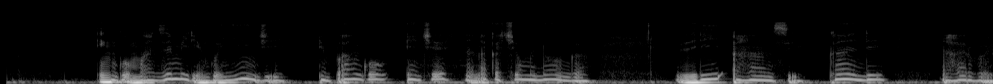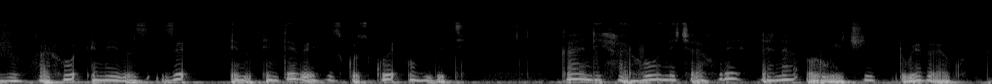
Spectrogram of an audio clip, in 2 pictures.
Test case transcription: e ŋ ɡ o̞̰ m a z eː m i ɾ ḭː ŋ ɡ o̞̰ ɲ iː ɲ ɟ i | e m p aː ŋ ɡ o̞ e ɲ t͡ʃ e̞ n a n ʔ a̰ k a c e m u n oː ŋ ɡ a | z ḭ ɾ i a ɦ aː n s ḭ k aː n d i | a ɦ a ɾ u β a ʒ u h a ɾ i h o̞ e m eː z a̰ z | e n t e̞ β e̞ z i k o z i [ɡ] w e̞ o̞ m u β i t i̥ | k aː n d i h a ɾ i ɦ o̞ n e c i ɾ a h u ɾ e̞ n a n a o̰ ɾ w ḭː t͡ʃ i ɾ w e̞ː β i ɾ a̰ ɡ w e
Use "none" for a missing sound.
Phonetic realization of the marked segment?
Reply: ɡ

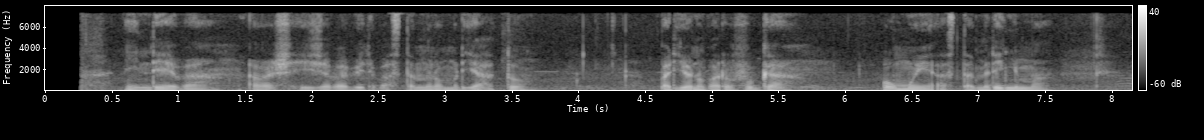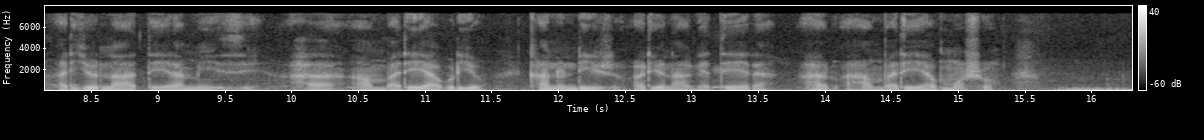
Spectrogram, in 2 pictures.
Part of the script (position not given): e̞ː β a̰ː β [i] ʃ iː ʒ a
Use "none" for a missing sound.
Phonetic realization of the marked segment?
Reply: a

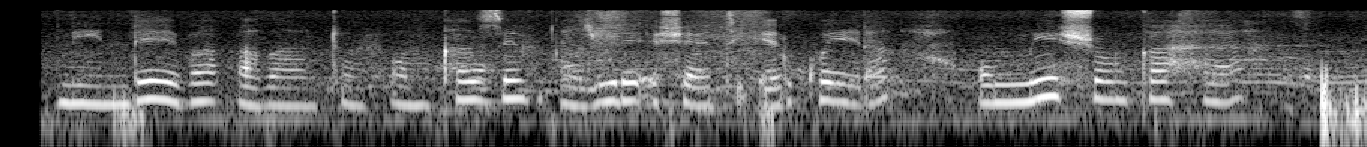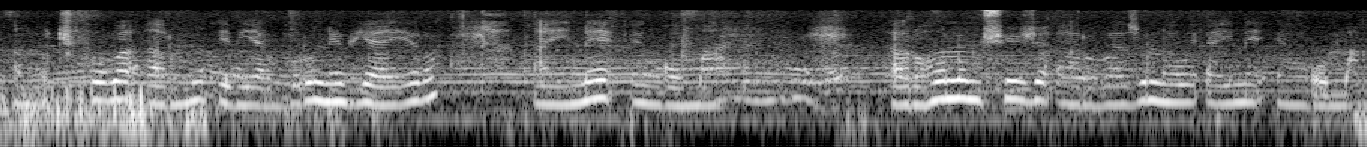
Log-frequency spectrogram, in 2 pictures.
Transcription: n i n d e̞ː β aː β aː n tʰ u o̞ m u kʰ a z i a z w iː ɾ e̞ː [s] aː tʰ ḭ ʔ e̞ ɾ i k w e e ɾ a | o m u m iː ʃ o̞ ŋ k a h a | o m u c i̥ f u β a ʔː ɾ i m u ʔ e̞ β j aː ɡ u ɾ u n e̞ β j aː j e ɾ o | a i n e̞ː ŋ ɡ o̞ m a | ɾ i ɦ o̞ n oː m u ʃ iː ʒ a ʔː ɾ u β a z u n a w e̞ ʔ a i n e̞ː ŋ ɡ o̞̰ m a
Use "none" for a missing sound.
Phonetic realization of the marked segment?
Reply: ʃ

